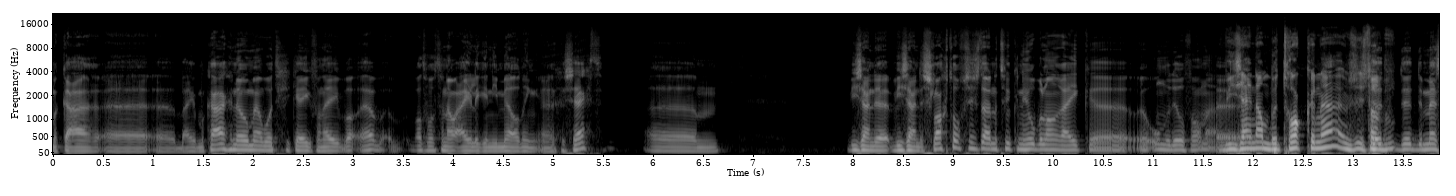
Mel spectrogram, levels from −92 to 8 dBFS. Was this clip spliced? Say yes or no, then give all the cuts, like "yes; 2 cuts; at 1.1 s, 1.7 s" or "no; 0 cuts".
yes; 1 cut; at 11.6 s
